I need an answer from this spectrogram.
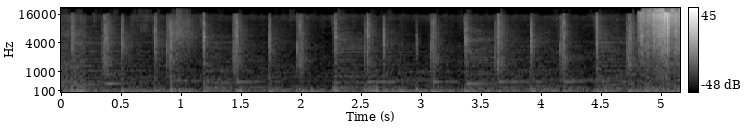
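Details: Rhythmic background music with a steady beat and short tonal notes; no animal voice is heard.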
